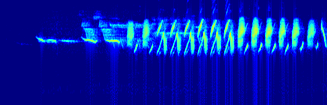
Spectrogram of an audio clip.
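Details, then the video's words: Vesper sparrow song opening with a clear, level whistled note, then a brief buzzy flourish, and running into a long, steady trill of bright, repeated chirps lasting nearly three seconds. "Vesper Sparrow Bird Sound Bird Song Bird Calling, Chirps"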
